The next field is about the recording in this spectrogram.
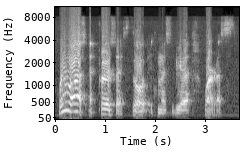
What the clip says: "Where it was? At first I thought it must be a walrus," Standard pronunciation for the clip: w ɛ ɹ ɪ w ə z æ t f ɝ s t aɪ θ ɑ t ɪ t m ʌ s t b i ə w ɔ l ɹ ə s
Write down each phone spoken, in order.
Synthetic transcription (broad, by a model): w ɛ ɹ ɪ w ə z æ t p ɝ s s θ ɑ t ɪ t m ʌ s t b i ə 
